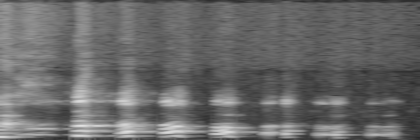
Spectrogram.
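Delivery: high laugh. Real, not acted. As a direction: laugh hard at the memory. Laughing at own story.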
